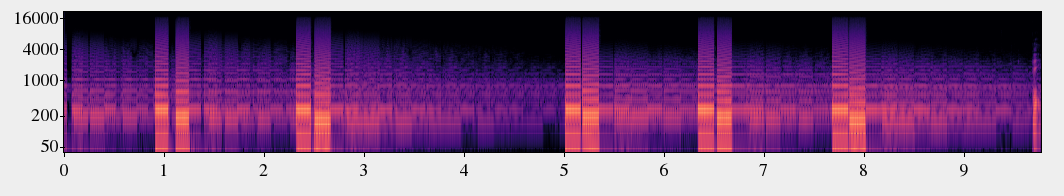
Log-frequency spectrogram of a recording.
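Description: Guitar notes run through a Boss Space Echo RE-202 tape echo on its aged tape setting, struck chords with repeating echoes that blur and trail off, slightly dirty and dull, played alone without talk.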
